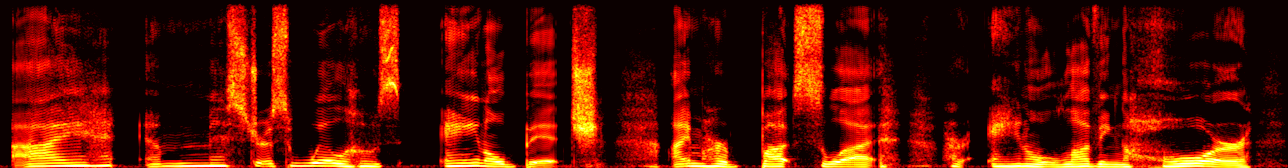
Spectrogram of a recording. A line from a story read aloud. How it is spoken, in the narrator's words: Faith moans out in shame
